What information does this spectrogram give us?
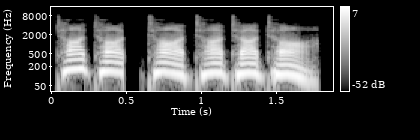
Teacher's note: Lisu has six tones: high, mid, creaky, mid, low, rising, and low check. That is, ta ta ta ta ta ta. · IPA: [tá ta̰ ta tà tǎ tàʔ]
